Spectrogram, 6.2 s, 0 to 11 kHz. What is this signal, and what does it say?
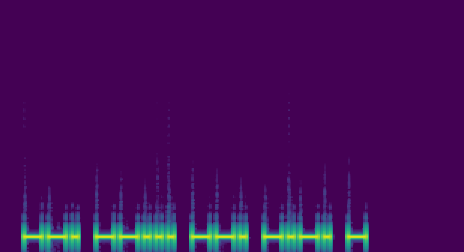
Morse code, heard as a keyed tone, about 15 wpm, 700 Hz. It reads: G7GCT
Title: DXCC-100 Call Signs - 5 Characters - 15wpm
